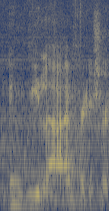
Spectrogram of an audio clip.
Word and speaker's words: Anguilla: I don't say this correctly, I think it's Anguilla. Anguilla, I'm pretty sure it's the correct pronunciation, but you guys can let us know if we're saying that improperly.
